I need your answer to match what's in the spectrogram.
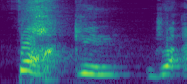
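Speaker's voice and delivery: loud yelled order; yelling. Retold or imitated. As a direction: shout him away in fury. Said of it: "I started yelling".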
